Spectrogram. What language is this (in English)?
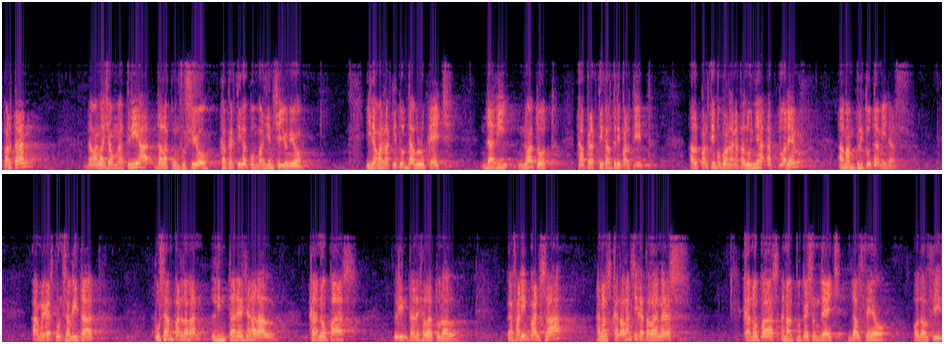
Catalan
